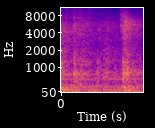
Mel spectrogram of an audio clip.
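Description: Hooves of Blues and Royals cavalry horses clip-clop steadily on hard ground at Horse Guards, a dense, close rhythm of overlapping strikes with a louder burst near the end.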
